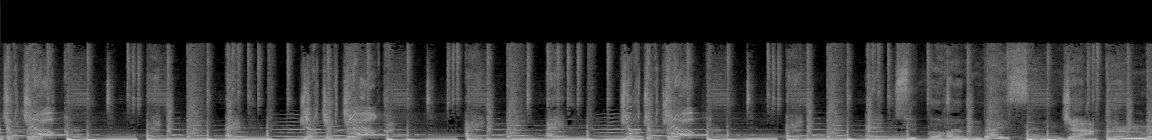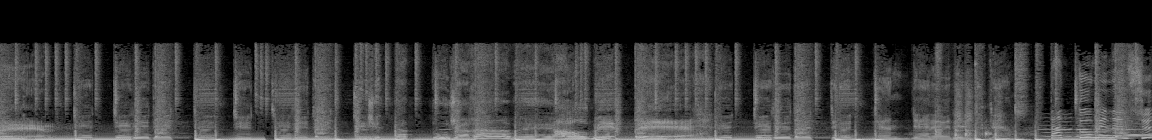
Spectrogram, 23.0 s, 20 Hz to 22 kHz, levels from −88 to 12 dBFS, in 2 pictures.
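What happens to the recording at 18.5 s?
Nothing goes wrong at 18.5 s; the audio runs on intact through that moment with no audible fault.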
